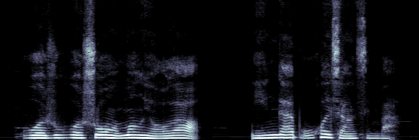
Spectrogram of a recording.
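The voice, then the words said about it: Speaking quietly, in a soft voice. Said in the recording (Chinese): “小声地说道”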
